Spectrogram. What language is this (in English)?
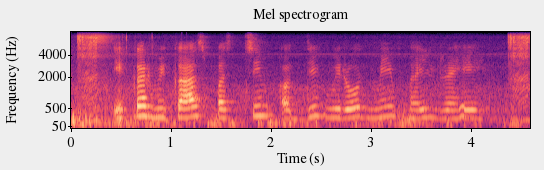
Bhojpuri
